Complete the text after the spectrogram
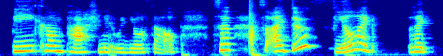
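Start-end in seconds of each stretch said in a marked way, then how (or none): none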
